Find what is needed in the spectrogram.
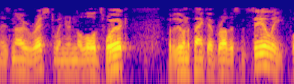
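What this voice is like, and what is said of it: Northern Irish accent. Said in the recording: “I'm glad that he explained the accent... coming from Northern Ireland, and then you open the mouth... those folk in Portavogie have a queer brogue”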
